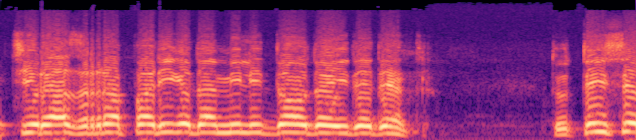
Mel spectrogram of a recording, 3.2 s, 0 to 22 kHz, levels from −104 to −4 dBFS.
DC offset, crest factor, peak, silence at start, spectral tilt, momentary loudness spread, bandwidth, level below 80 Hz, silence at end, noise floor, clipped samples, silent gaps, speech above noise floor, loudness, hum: under 0.1%; 8 dB; -6 dBFS; 0 s; -4 dB/octave; 9 LU; 15.5 kHz; -52 dBFS; 0 s; -53 dBFS; under 0.1%; none; 40 dB; -13 LUFS; none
